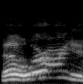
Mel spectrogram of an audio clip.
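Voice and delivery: shrill, very high, loud cartoon-character voice. Retelling a phone call with Charlie Finley, Mister Magoo-like voice. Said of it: "a sound a little bit like a Mister Magoo".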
